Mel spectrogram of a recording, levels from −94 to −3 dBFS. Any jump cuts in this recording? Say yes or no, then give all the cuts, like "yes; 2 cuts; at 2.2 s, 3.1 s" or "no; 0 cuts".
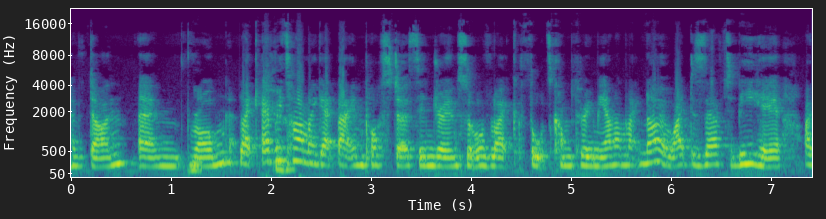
yes; 1 cut; at 1.6 s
